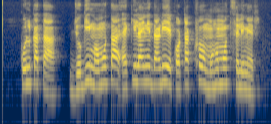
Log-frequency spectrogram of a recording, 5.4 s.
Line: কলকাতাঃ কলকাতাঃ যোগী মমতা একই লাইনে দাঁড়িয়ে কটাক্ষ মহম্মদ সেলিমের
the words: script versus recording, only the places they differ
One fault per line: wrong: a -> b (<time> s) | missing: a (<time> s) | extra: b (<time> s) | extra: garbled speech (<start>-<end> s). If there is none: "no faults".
missing: কলকাতাঃ (1.0 s)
